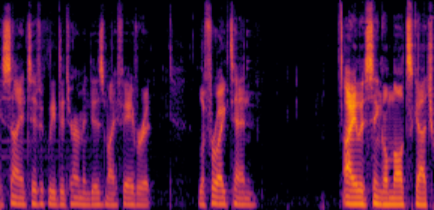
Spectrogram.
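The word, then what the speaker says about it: Laphroaig: Johnston and Co Lefroy is of I Lefroy pronounced Lefroy is an all malt scotch whiskey from the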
